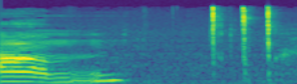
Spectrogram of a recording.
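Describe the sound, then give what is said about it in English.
Tongue clicks follow a brief stretch of speech: three quick, sharp, dry clicks in a loose, uneven sequence. “I don't know what that weird, like, tongue-clicking was.”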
